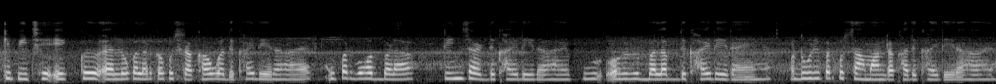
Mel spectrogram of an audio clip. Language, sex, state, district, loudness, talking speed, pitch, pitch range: Hindi, female, Uttar Pradesh, Ghazipur, -18 LUFS, 225 wpm, 245 Hz, 230-265 Hz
